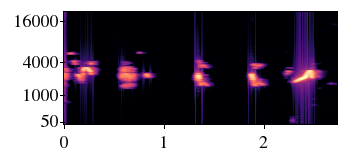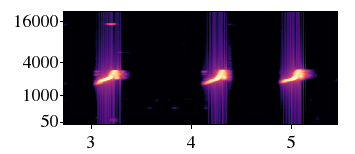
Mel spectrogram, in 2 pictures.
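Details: A few short chirps from a LeConte's thrasher, then a series of clear upslurred whistles repeated roughly every second, with faint low knocks.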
